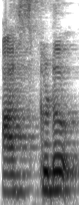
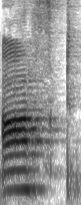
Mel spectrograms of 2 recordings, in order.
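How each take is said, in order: First: The word ends with a d sound. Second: The word ends with a t sound. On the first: The speaker calls it wrong. "आस्कड नाही" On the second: The speaker calls it right. "थोडस ट असा उच्चार करायचा"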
